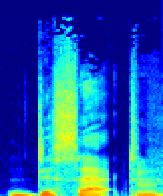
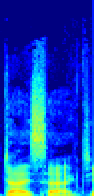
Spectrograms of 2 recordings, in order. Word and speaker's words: dissect: I mean, I had a biology teacher in junior high who got all over us because she was saying, look, it's got two S's in it. It's pronounced dissect. But that one has definitely flipped. – Right. So it's dissect.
